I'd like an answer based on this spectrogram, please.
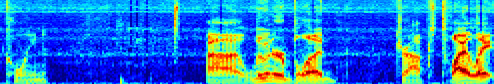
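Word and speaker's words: Koine: coin it's spelled k-o-i-n-e i believe it's just pronounced coin uh lunar blood dropped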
